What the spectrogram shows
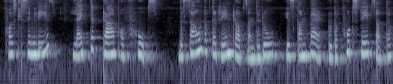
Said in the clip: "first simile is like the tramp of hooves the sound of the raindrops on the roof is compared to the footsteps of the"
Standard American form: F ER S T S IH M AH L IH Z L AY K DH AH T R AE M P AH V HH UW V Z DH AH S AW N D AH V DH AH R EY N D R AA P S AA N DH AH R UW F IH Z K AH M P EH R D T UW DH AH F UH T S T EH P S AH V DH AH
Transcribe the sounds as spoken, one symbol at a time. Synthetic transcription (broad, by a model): F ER S T S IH M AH L IH Z L AY K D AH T R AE M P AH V HH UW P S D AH S AW N D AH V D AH R EY N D R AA P S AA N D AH R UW IH Z K AH M P EH R D T UW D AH F UH T S T EH P S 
